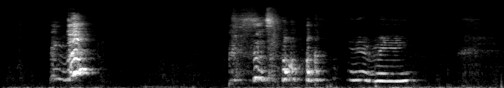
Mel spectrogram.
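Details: Female with hiccups: a single sharp, abrupt vocal catch, a hiccup, followed by voices talking in a quiet room.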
